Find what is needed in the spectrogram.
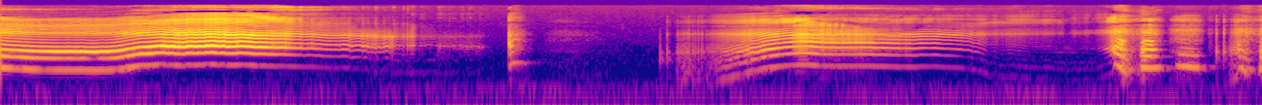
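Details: Light, short baby-crying sound effect: two drawn-out, rising and falling infant wails separated by brief catches and a pause, ending in short fussy bursts, an ordinary infant cry.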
